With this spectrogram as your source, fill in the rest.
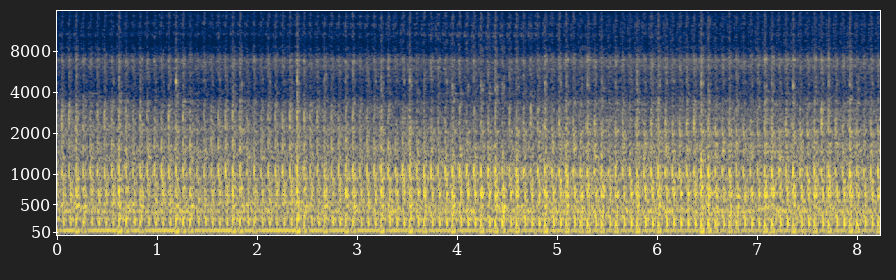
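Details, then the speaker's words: Kubota L210 21hp diesel tractor, still smoking after start: a rough, hammering idle with uneven popping as one cylinder struggles to kick in. Once it fires, it stops smoking and runs well. "all right you can hear that popping that popping is the other uh the other cylinder trying to kick in once it does it'll quit smoking it'll run good"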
